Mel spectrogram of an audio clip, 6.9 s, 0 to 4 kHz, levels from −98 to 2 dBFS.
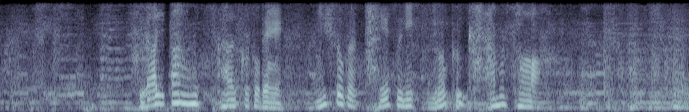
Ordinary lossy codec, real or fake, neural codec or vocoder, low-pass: none; fake; codec, 16 kHz in and 24 kHz out, 0.6 kbps, FireRedTTS-2 codec; 3.6 kHz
